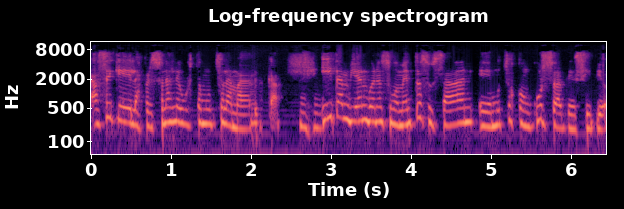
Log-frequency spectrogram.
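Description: Over music in the background, a woman with a high pitch speaks at a moderate pace with ordinary pitch variation. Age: 20s. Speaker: entrepreneur, fashion brand founder. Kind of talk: radio interview.

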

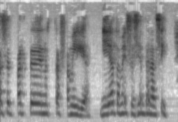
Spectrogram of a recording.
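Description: A woman speaks at a very fast pace in a high pitch, with noticeable background noise. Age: 20s. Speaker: entrepreneur, fashion brand founder. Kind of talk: radio interview.

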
